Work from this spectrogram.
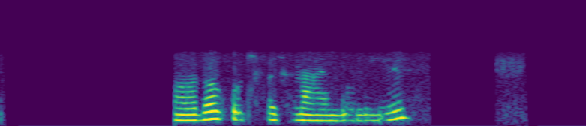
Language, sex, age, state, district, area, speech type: Hindi, female, 30-45, Bihar, Begusarai, urban, conversation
